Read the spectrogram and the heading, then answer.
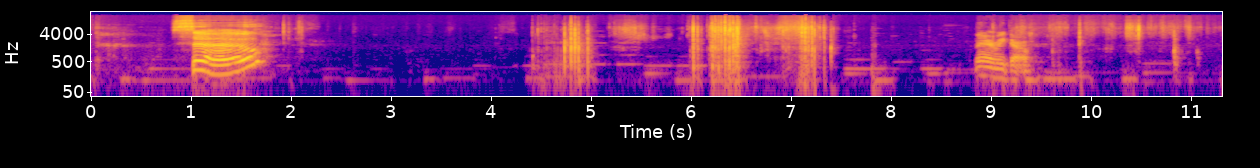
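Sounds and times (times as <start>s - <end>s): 
speech: 1.0s - 1.8s, 8.9s - 9.6s
deck of affirmation cards being shuffled: 4.4s - 7.5s, 9.3s - 11.1s.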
